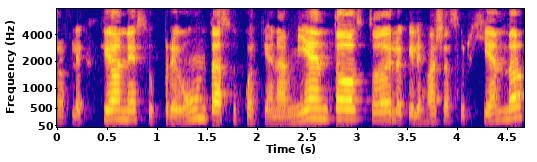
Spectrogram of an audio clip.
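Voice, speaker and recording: Bright and sharp in tone, a woman speaks at a fairly slow pace and a medium pitch with ordinary variation. The recording is very clean, with a silent background. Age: 40s. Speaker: sustainability consultant. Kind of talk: casual chat.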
